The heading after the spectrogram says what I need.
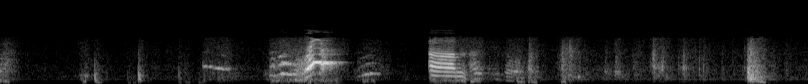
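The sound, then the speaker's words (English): A dog gives a series of short yips, whimpers and sharp barks in irregular bursts, some high and whining, others brief and clipped, separated by short gaps. “oh, that sounds like a Nelly dog.”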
